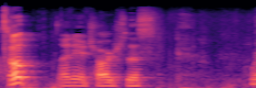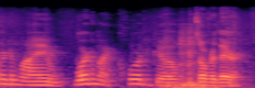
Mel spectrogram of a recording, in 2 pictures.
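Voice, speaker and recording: Man, game streamer, casual rambling chat, self-deprecating jokes, slightly high voice. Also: animated, normal speed, background noise.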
